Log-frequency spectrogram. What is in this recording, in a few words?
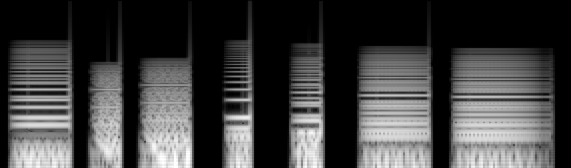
attack sustain decay, synth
